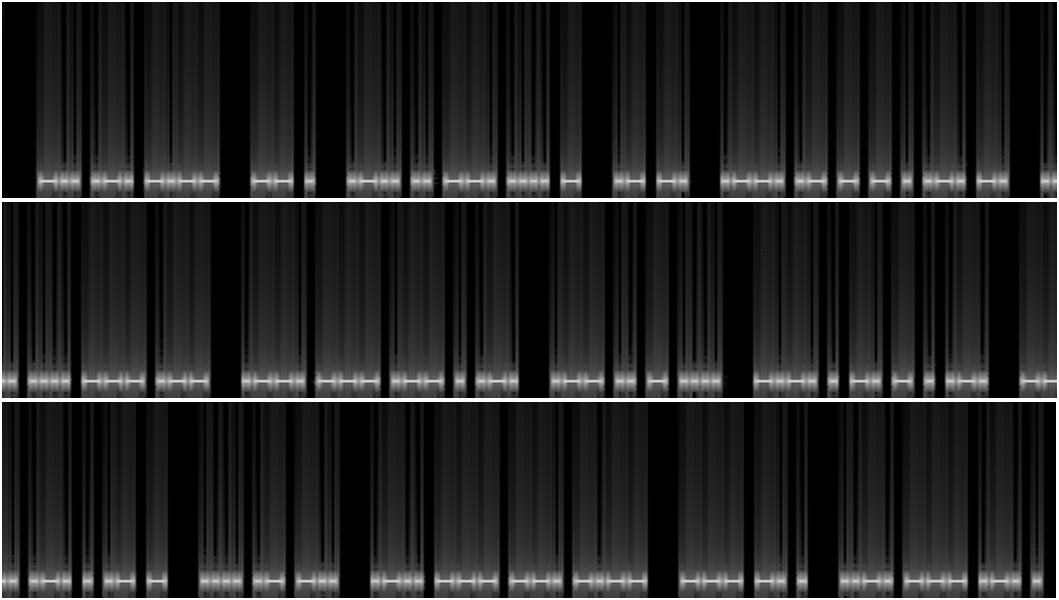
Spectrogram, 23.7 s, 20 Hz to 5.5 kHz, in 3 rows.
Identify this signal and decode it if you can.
Morse code, heard as a keyed tone, about 30 wpm, 500 Hz. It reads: DRY ME LIGHT AN PATTERN SHOW POWER WITH CENTER GREAT HAD LOGY ONE FORE
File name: 632 Words 30WPM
